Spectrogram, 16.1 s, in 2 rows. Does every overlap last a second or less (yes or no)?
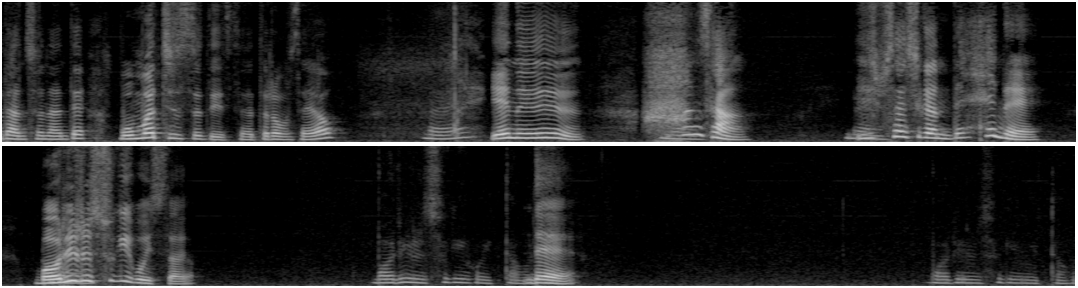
yes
